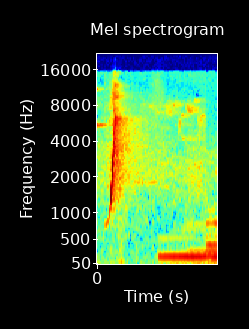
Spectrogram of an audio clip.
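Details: A male superb lyrebird (Menura novaehollandiae) gives a single sharp, fast-rising whipcrack imitating a whipbird, followed by low steady musical tones. The mimicry is aimed at attracting a female, which it catches the attention of.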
